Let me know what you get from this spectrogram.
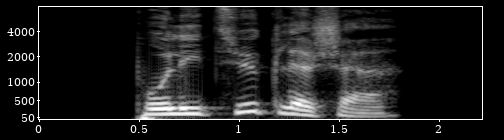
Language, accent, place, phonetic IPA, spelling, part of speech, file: German, Germany, Berlin, [ˌpolyˈt͡syːklɪʃɐ], polyzyklischer, adjective, De-polyzyklischer.ogg
- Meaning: inflection of polyzyklisch: 1. strong/mixed nominative masculine singular 2. strong genitive/dative feminine singular 3. strong genitive plural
